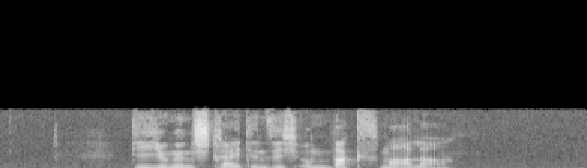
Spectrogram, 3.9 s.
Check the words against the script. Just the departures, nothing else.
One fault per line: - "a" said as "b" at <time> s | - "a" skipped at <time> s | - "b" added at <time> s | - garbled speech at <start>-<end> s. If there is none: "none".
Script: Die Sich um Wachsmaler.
- "Jungen streiten" added at 1.0 s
